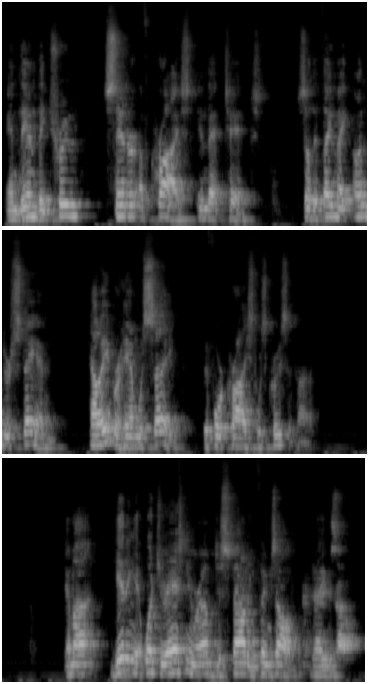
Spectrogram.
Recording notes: This lecture comes from the classroom of CBTS.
